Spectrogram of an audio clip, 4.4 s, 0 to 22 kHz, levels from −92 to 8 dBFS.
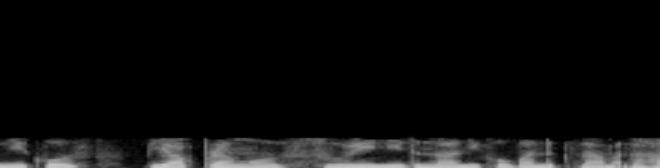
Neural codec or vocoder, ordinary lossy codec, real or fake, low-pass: none; AAC, 16 kbps; real; 7.2 kHz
